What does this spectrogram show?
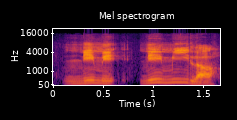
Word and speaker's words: Nemila: Nemila. So, ich habe den Namen richtig ausgesprochen.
